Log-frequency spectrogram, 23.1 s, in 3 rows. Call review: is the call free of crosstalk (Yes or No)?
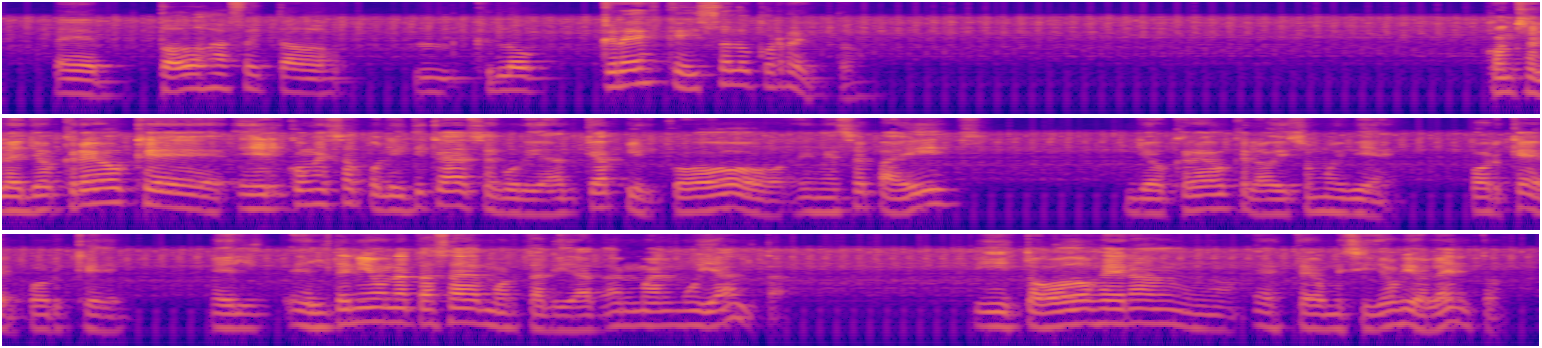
Yes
